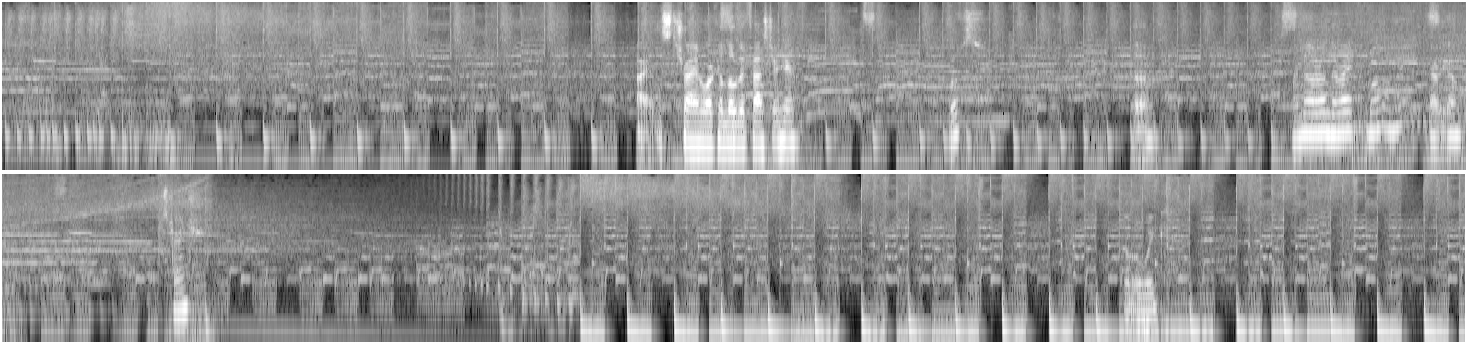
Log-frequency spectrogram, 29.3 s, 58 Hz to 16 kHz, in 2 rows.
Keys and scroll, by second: 17.7 s, 18.1 s.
